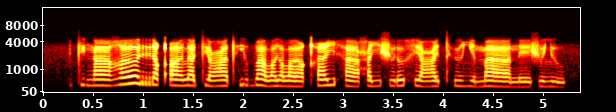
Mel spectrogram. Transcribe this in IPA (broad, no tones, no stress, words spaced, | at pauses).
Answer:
tʲɵŋaːʁɐː rʲɐqʼɐːla tʲoʕatʰjɨba lˠiːlˠɐː qʰiː haːħiːʃʉɾɵ xeʕetʰʉʎe maː neːʃʉlʲu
